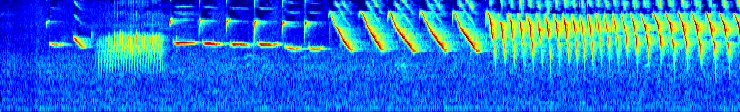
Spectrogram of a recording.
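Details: Local canary singing a rolling, shooting style of song: high thin whistles and a brief harsh buzz open into falling whistled sweeps, then a fast, continuous high rolling trill of rapid repeated notes.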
